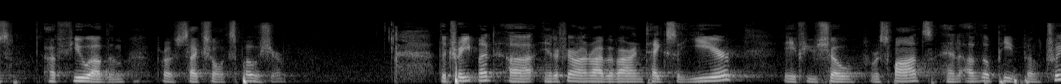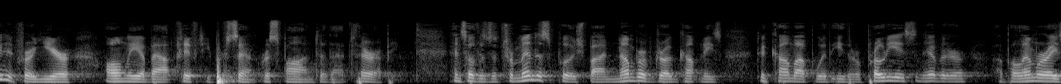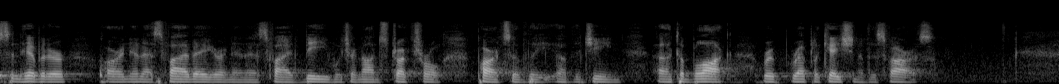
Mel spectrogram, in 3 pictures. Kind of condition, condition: setting, large echoing room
